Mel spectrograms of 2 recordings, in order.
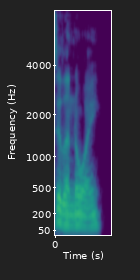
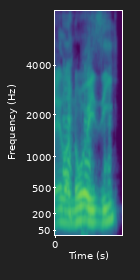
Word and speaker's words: Illinois: Yeah, well, it's Illinois, but yeah, silent S. It's not an Illinois-y. Illinois.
